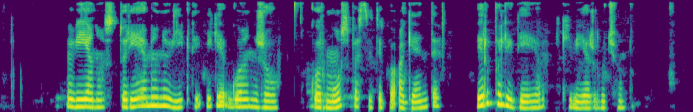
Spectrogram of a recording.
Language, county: Lithuanian, Šiauliai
